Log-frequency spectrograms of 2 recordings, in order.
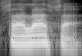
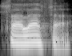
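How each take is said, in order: No difference in how they are said.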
